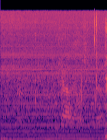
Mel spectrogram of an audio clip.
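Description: Steady electrical mains hum in the microphone and sound-system chain, a low buzz with evenly spaced overtones, and a faint, distant voice briefly about a second in.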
